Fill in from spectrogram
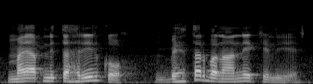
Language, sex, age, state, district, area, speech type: Urdu, male, 30-45, Bihar, Gaya, urban, spontaneous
